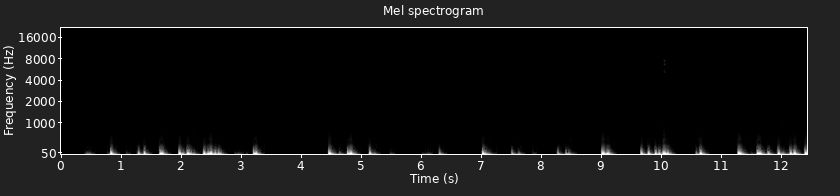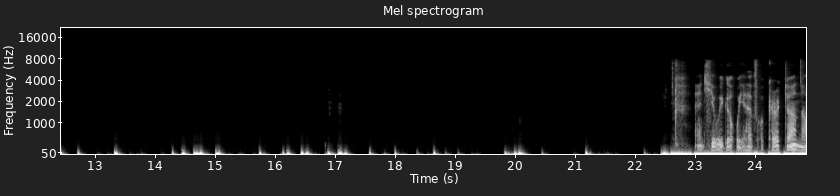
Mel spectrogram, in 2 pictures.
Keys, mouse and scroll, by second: 9.2-9.7 scroll down 1, 9.9 click, 10.4-11.9 scroll down 1, 11.9 click, 12.4-13.6 scroll up 1, 13.6 click, 16.9 KP_0, 21.7-22.5 scroll up 1, 22.5 F10, 23.5 click.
